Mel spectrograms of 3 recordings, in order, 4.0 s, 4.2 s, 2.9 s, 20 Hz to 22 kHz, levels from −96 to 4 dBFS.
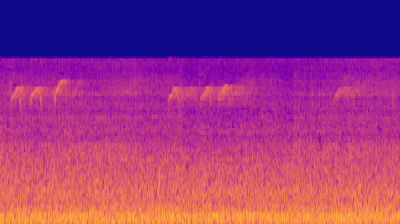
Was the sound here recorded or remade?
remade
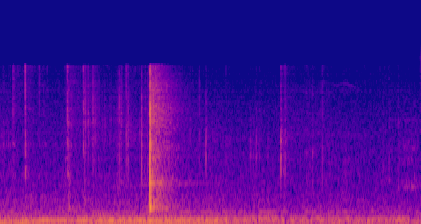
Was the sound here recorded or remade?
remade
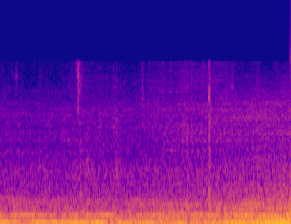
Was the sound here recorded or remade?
recorded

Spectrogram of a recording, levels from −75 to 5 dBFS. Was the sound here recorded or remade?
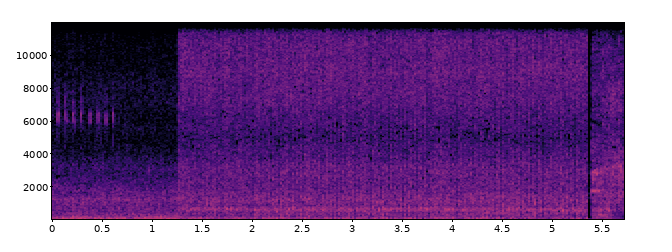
recorded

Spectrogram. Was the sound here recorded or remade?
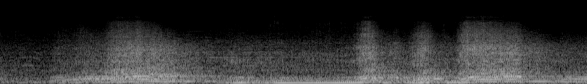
recorded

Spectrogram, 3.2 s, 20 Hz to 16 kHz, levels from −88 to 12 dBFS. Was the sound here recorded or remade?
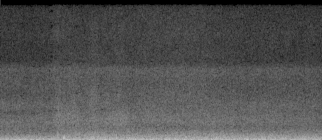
recorded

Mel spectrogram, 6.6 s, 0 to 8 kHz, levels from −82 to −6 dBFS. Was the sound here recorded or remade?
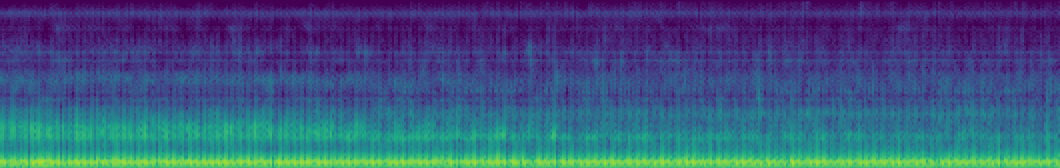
remade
